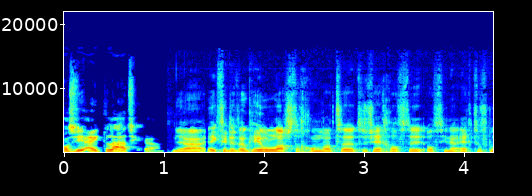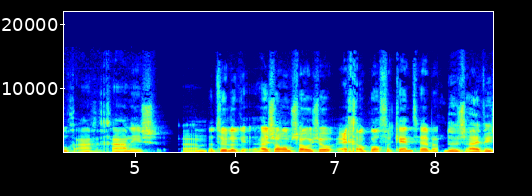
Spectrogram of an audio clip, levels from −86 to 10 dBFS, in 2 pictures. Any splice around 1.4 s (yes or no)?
yes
